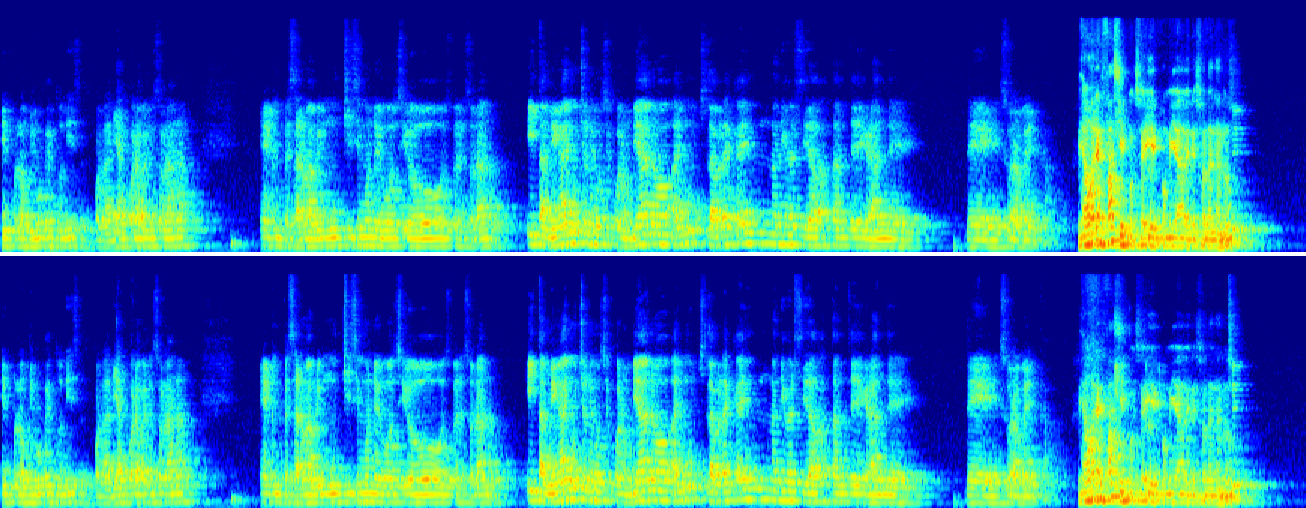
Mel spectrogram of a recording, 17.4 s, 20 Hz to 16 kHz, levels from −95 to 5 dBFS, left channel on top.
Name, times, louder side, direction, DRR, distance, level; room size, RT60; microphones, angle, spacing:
voice 1, 0.0-2.5 3.4-6.6 7.0-12.3 12.9-14.0 14.8-15.0 15.3-15.5 16.4-16.5, equal, 75° right, 1.0 m, -31 dB
voice 2, 14.4-16.5, left 3 dB, 75° left, 0.4 m, -21 dB
5.2 x 3.2 x 5.5 m
head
